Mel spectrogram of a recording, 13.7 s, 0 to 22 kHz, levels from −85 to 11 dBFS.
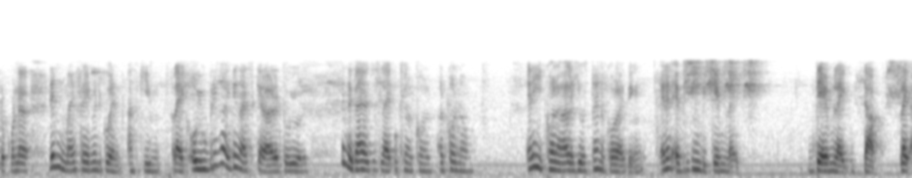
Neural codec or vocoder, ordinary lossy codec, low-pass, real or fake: none; none; 5.4 kHz; real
